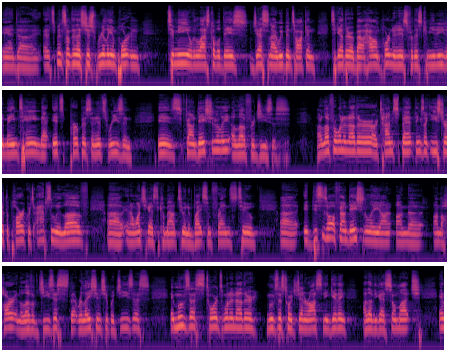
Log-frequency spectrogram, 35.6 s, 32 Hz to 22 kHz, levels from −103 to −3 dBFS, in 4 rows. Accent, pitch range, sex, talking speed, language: American, 160-190 Hz, male, 200 wpm, English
